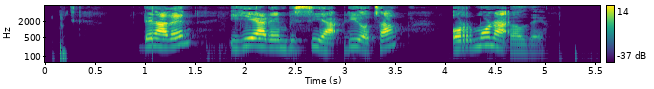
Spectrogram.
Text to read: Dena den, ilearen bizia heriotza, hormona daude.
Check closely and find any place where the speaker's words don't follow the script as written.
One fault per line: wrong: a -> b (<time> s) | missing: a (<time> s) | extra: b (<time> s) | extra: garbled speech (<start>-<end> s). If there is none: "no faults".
no faults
